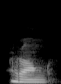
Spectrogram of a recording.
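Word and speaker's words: wrong: इसके बाद रॉन्ग, रॉन्ग का माना होता है गलत। ठीक है, रॉन्ग आंसर, गलत जवाब। ठीक है, W साइलेंट है।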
